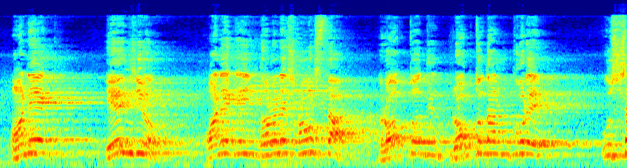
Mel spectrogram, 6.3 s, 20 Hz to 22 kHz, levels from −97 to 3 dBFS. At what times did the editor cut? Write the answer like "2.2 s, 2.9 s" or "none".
none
